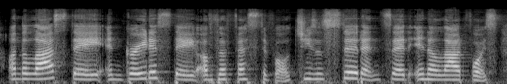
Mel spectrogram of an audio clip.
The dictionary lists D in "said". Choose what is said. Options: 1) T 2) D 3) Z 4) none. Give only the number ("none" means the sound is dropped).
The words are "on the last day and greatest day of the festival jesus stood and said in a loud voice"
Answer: 2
